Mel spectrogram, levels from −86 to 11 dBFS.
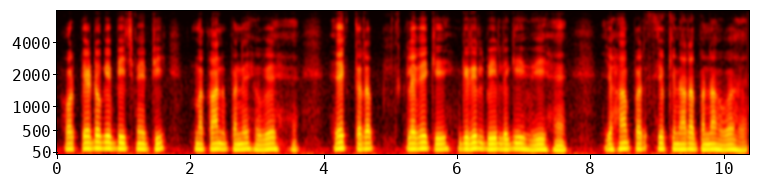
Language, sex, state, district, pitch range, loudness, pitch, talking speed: Hindi, male, Uttar Pradesh, Saharanpur, 105-120 Hz, -17 LUFS, 115 Hz, 150 wpm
